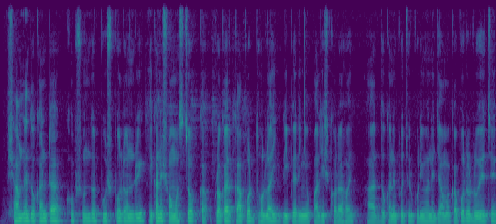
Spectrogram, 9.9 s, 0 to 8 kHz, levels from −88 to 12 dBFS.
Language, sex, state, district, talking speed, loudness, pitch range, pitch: Bengali, male, West Bengal, Malda, 150 wpm, -31 LUFS, 110-120 Hz, 115 Hz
